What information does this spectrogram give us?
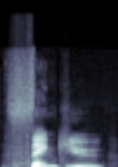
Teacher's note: You have your tongue between your teeth.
